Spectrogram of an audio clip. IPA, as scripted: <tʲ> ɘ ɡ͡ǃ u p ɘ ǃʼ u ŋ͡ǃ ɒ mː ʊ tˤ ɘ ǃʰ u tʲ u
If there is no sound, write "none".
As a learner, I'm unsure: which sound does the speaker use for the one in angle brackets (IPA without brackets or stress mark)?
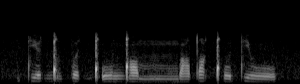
tʲ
